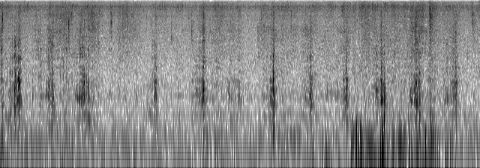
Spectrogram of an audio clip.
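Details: Feeding sheep munching food: repeated crisp bites and grinding crunches at an uneven pace, with a low, muffled rumble swelling toward the end.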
